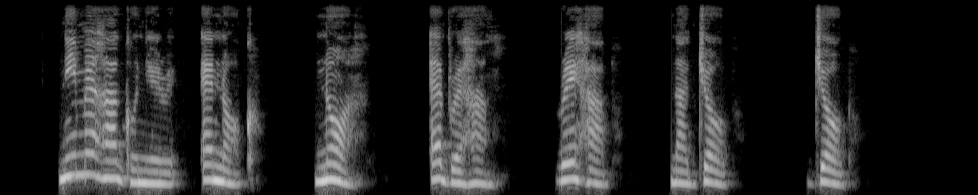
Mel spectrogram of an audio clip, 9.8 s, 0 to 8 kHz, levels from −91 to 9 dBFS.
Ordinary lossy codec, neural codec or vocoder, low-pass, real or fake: none; none; 7.2 kHz; real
